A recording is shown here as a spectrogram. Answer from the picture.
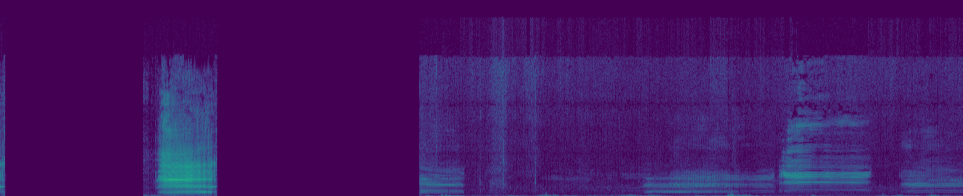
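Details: Farm sheep: one clear, wavering bleat, then after a pause a run of several shorter bleats of varying pitch over steady low rumbling background noise.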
